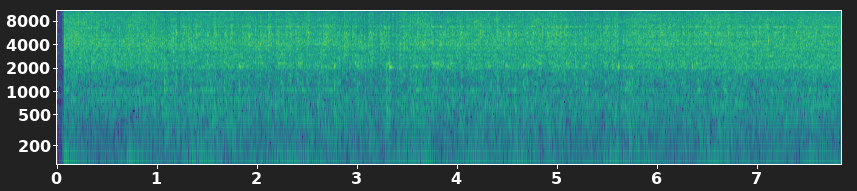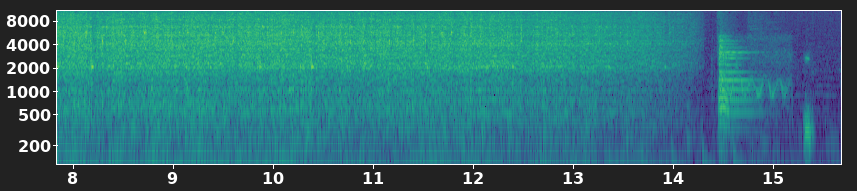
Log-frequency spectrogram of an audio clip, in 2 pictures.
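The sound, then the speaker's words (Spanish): An old car engine runs with a loud, rough, steady rumble for about fourteen seconds, then cuts off abruptly, followed by a brief moment of voices. “Deje cambio el sonido. Este es el carro entonces.”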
